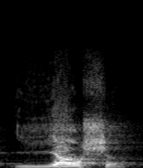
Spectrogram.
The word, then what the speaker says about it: Yahusha: O verdadeiro nome do Messias está do lado direito da sua tela e a pronúncia dele é Yahusha.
